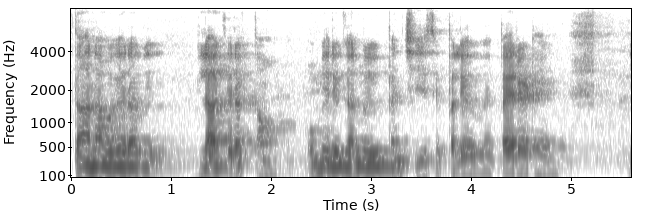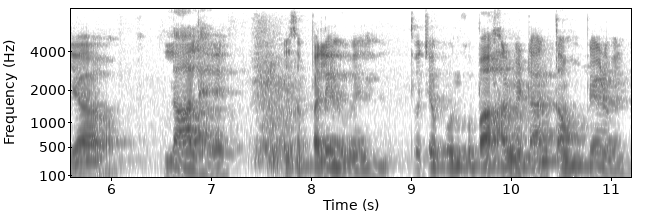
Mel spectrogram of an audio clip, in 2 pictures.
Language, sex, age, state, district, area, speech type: Hindi, male, 45-60, Uttar Pradesh, Lucknow, rural, spontaneous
